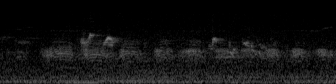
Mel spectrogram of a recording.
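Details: Red-whiskered bulbul in competitive singing during trapping, 2 October 2016: a run of warbled, slurred notes around the upper-middle range flows almost continuously for three seconds over a steady low background hum.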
